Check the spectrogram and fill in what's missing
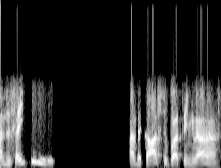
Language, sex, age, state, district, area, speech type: Tamil, male, 18-30, Tamil Nadu, Perambalur, urban, conversation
